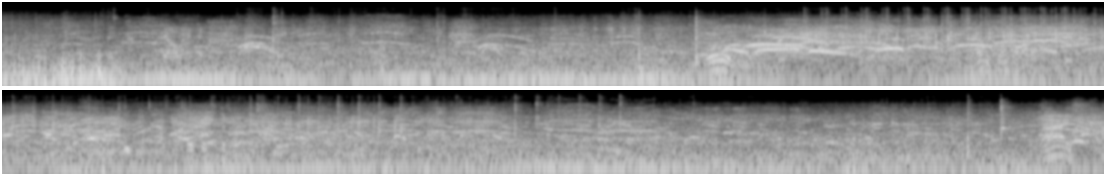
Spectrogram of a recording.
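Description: Young women shout and cheer nearby.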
